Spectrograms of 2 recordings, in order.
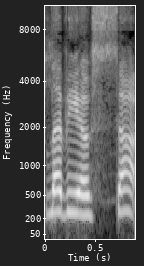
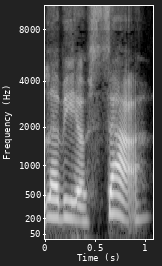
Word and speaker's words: Leviosa: And so, um, it's Leviosa. It's Leviosa, not Leviosa, because he's so sassy and he's he tells her, "Well, then you do it if you're so clever."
